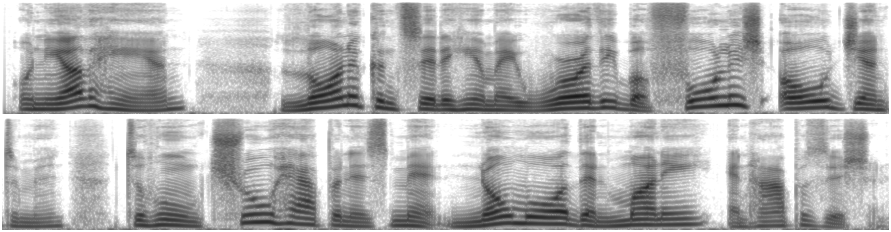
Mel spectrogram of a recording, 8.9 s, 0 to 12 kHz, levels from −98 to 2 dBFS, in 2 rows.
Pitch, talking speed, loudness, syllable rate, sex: 160 Hz, 170 wpm, -19 LUFS, 4.9 syllables/s, female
